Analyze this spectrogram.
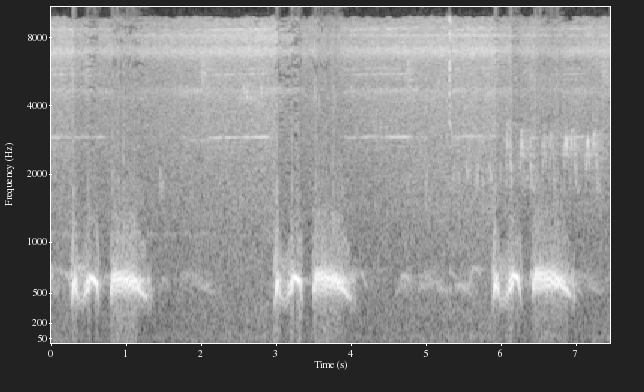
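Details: Spotted dove calling to its companions, played to attract doves when hunting; three repeated phrases roughly every three seconds, each two clipped hoots followed by a longer falling coo, with quiet echo-like coos and a steady high tone.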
